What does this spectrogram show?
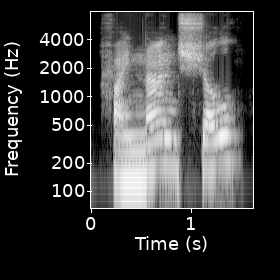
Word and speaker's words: financial: Financial, 3 syllables, stress on the second.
